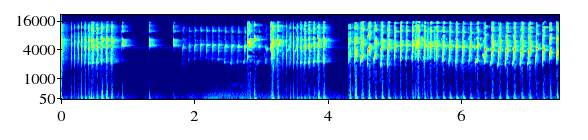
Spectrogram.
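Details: Lovebird ngekek: harsh high chatter broken by short gaps, then a long continuous rapid trill of scratchy notes, about three per second; used as a lure to make other lovebirds sing along.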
